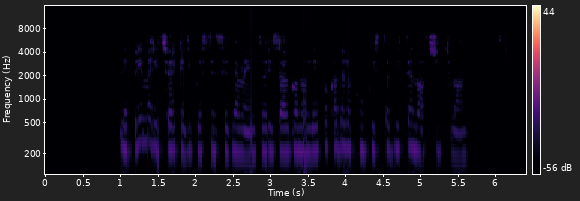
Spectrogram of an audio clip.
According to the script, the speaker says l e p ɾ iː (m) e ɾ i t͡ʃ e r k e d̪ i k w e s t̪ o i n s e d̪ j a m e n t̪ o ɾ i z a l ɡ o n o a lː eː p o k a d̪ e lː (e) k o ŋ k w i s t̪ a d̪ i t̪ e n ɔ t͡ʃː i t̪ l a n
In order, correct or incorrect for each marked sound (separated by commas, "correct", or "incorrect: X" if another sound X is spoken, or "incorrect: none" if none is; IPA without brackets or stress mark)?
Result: correct, incorrect: a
